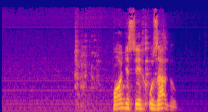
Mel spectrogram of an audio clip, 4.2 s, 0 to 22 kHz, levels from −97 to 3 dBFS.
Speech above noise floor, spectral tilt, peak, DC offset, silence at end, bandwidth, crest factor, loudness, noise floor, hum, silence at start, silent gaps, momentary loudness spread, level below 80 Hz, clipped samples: 54 dB; -5 dB/octave; -2 dBFS; under 0.1%; 0.65 s; 16.5 kHz; 18 dB; -14 LUFS; -68 dBFS; 60 Hz at -50 dBFS; 1.5 s; none; 22 LU; -52 dBFS; under 0.1%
